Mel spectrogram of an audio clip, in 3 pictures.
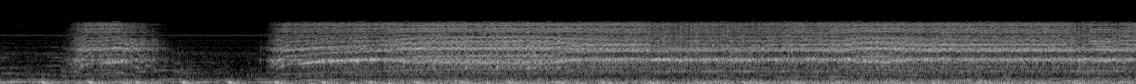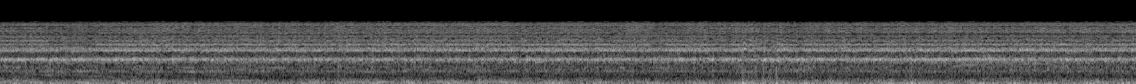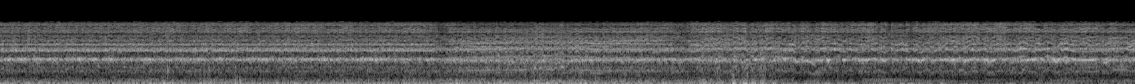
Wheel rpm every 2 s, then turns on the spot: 30, 70, 160, 160, 160, 160, 160, 160, 160, 160, 160, 160, 160, 160, 160, 160, 160.
none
